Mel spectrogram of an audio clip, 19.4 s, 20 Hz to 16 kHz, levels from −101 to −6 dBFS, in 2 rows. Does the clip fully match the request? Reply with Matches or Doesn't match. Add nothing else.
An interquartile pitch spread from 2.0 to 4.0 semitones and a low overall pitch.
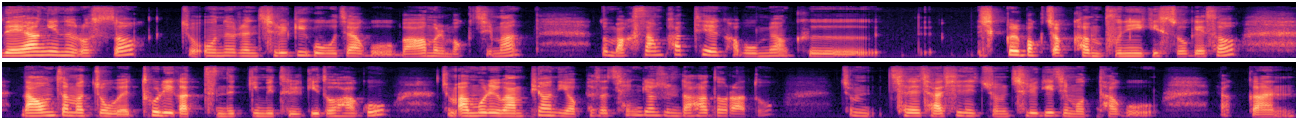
Doesn't match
